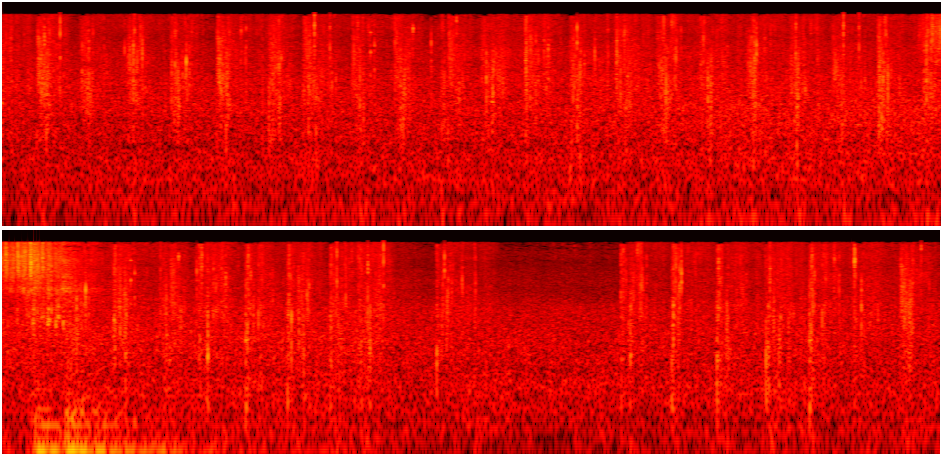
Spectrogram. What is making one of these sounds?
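Footsteps patter quickly and steadily on hard ground.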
